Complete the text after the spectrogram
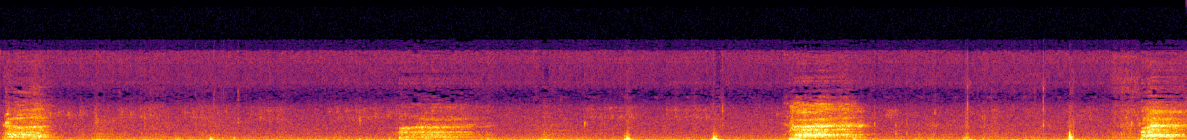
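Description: A body thumps softly on a mattress now and then.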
